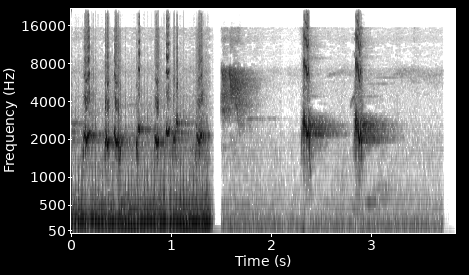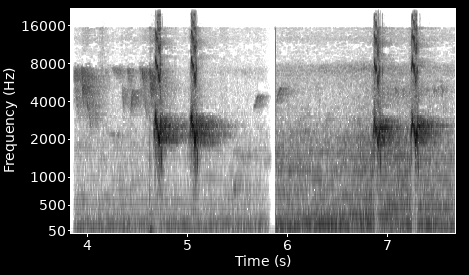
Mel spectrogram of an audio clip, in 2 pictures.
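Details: Yellow-vented bulbul in fast 'ropel' style, used to provoke lazy birds into singing. Opens with a rapid chattering volley over loud low rumble, then clear ringing notes in pairs with breaks between.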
